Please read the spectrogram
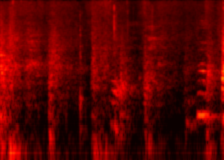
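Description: A sharp knock, then a few lighter thumps about half a second apart, from a small ball and players' feet on a hard floor during a mini-hoop game, with faint breathy voice sounds between them.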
